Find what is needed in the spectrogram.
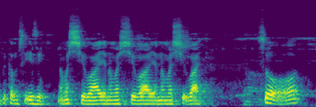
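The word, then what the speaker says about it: नमः शिवाय: It is clearly Namah Shivaya. He says Namaha Shivaya. He is struggling hard. Namaha Shivaya. Namaha, because the gap is coming. If you want to pronounce Ha completely, gap is coming. It's like a jerking. Why don't you say clearly Namah Shivaya, Namah Shivaya, Namah Shivaya?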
